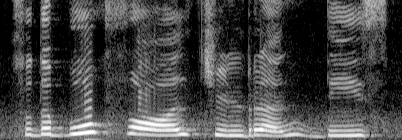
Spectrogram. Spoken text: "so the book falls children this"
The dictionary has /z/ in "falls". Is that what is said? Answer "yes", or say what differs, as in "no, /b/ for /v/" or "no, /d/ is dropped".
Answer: no, /z/ is dropped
